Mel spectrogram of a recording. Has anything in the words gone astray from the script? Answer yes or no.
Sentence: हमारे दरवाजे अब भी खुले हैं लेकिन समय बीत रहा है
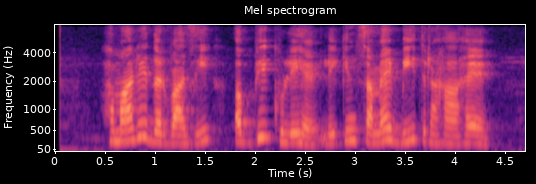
no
